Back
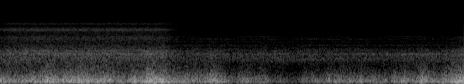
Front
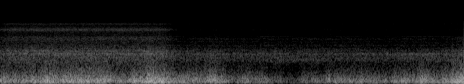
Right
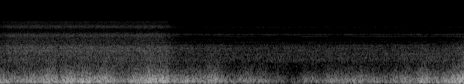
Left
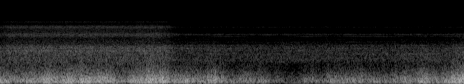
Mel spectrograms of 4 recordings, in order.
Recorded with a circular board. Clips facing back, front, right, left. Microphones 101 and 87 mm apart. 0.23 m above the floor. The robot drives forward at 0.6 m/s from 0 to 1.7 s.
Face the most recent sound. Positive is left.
No sound to turn to.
